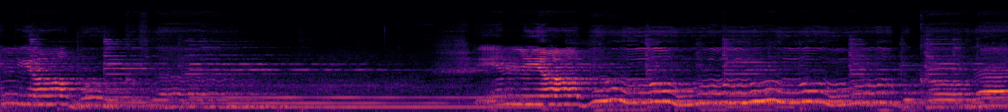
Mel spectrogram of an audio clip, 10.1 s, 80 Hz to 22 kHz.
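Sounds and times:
woman singing wordless melody: 0.0s - 10.0s.

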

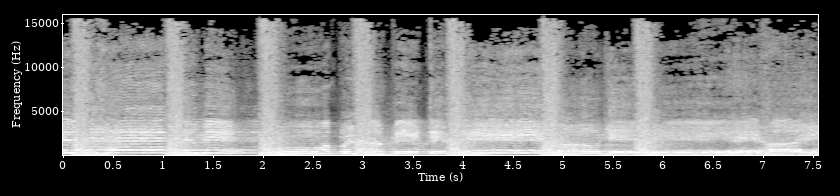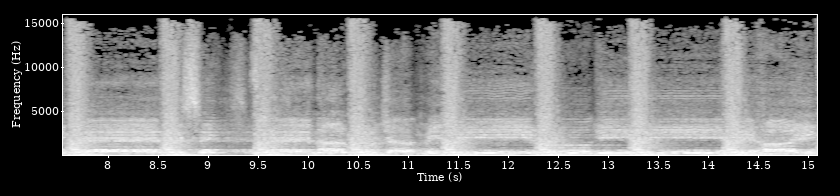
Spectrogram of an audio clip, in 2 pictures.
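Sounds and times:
man chanting a mournful lament: 0.0s - 15.0s
deep steady thump: 5.7s - 6.2s, 7.6s - 14.6s.

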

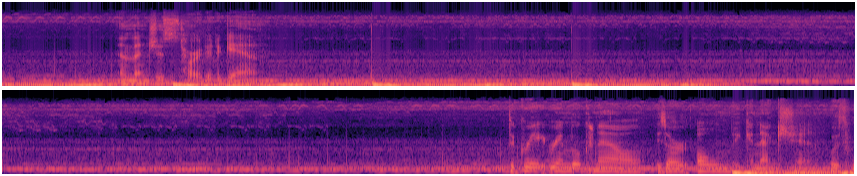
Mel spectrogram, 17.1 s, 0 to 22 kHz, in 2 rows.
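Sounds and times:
deep throbbing bass with sweeps: 0.0s - 7.6s, 15.8s - 17.0s
steady held electronic tones: 0.0s - 17.0s.

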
